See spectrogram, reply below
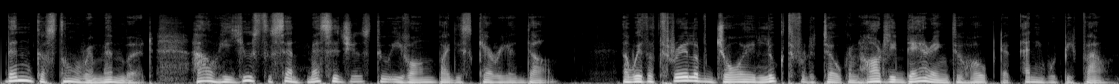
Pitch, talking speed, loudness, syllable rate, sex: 110 Hz, 180 wpm, -17 LUFS, 4.9 syllables/s, male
